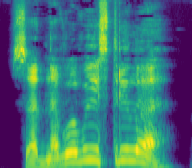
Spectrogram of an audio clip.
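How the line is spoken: Incredulous snort. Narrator (Russian): недоверчиво хмыкнул

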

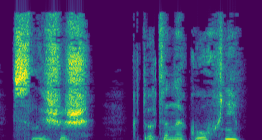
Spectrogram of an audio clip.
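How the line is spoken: Whisper. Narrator (Russian): прошептала Кэрри

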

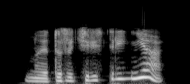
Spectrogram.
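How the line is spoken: Stunned exclamation. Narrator (Russian): ошеломленно воскликнула я, едва осмыслив его заявление

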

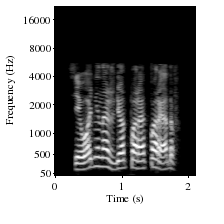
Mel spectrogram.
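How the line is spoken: Snort. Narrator (Russian): хмыкнул Шнопс

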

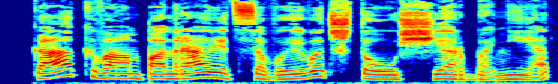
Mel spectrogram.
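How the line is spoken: Plain. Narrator (Russian): сказал Гаррисон

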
